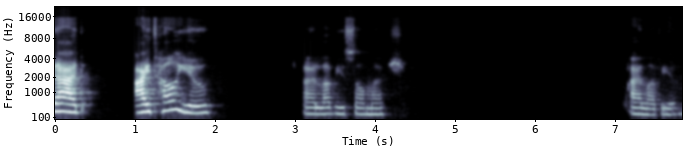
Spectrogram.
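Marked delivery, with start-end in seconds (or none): 3.1-7.8 low, very soft, hollow, flat, unfelt words. A speaker showing how affirmations sound without feeling behind them: flat, empty words. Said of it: "Were there just words?".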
